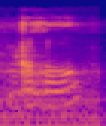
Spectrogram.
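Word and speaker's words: Breaux: Bro. Oh, bro. I feel like bro. I was saying it right.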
